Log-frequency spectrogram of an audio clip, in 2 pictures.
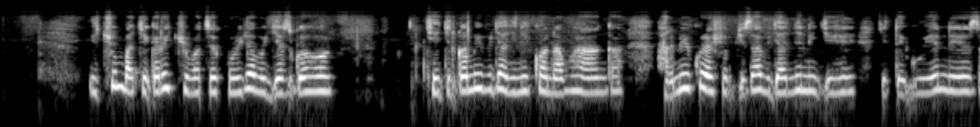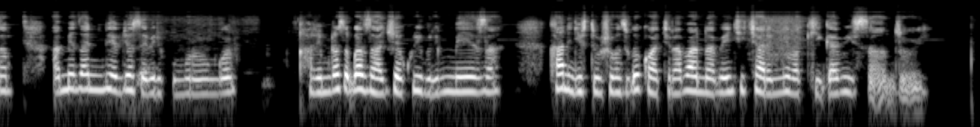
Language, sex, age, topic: Kinyarwanda, female, 18-24, education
